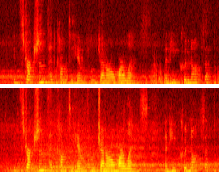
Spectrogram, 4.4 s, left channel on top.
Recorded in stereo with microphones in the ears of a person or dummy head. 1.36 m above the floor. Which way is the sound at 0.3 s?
15° right (ahead or behind).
